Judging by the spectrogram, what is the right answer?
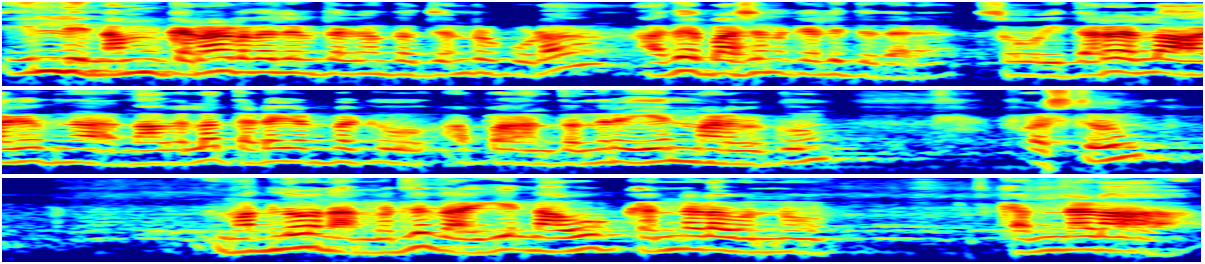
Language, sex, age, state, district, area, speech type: Kannada, male, 18-30, Karnataka, Bellary, rural, spontaneous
